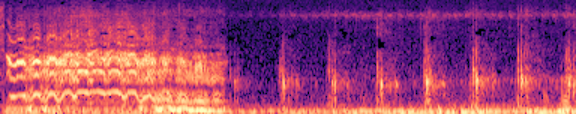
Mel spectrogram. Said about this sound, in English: I am your humble host, and now I'm mounting once again old Topper. Oh, he's a big horse. Oh, easy, big fella. Easy.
